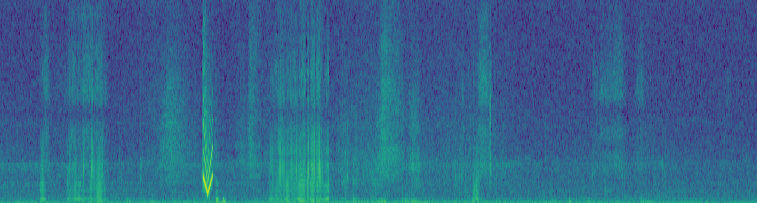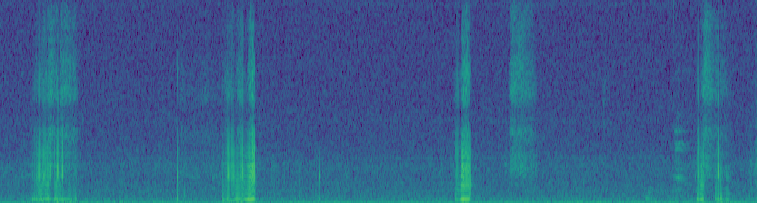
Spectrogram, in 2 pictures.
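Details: Neal the Pug dozing, with scattered short snorts and rasping breaths at irregular intervals, one longer rattling snore near the start, otherwise quiet room.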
